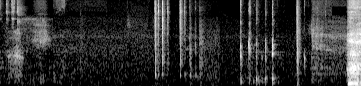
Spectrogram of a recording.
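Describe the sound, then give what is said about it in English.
Typing on a computer keyboard in several short bursts of quick, crisp key clicks, separated by quiet pauses. “Got to type in the authentication station to get some things rolling.”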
